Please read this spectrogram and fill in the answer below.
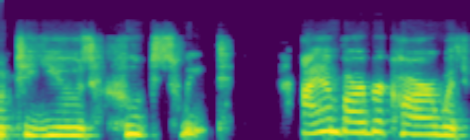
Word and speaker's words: Hootsuite: walk step-by-step through the HootSuite dashboard HootSuite is spelled as you can see on my screen right now h oo t s UI t e hoot like an owl and then sweet so today I'm going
